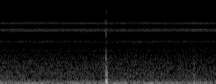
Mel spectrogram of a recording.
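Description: A soccer ball is kicked with a sharp thud.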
